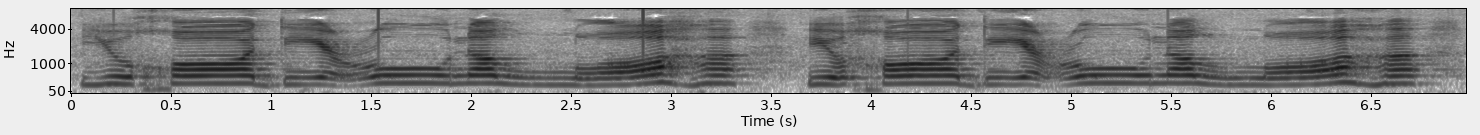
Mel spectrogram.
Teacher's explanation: یخادعون اللہ، یخادعون اللہ، خوا پہ کھڑا زبر ہے، کھینچیں گے، عین واو پیش عو، واو مدہ ہے، تھوڑا سا کھینچ کر پڑھیں گے 1 الف کے برابر، اور لفظ اللہ کے لام سے پہلے زبر ہے تو موٹا پڑھنا ہے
